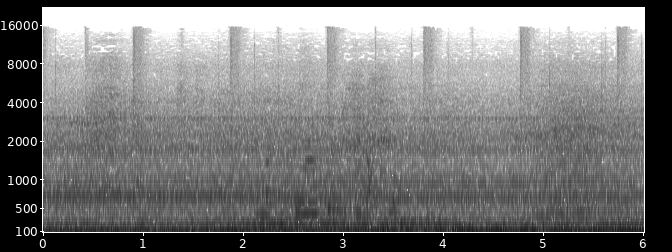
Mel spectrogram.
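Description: A steady low mechanical hum, with faint voices in the background.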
